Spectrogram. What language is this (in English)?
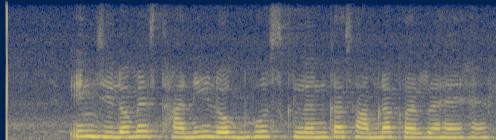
Hindi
